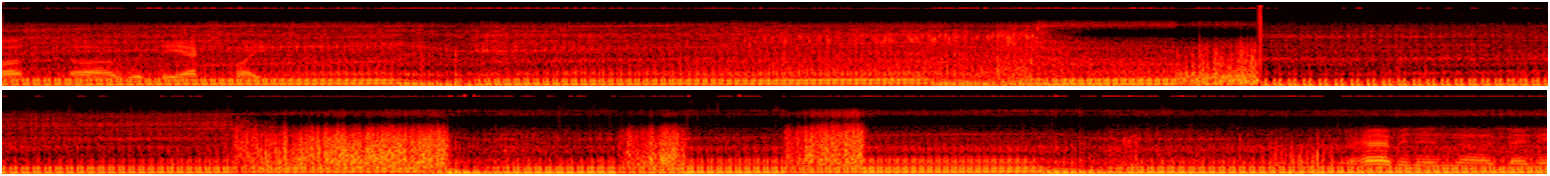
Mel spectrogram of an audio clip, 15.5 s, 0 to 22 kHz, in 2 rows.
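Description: A 2022 Triumph Bonneville Speedmaster fitted with a Dr. Jekill & Mr. Hyde exhaust rumbles and revs nearby, its deep engine note rising and falling through repeated throttle blips over several seconds.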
